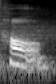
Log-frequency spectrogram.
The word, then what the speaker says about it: whole: next word is whole what sound do you hear in whole short o or long o whole if you agree if you guessed long o you guessed correctly you guess correctly so we're in our second or third groups then i look at the patterns well that w h is making that one consonant sound so you line yourself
